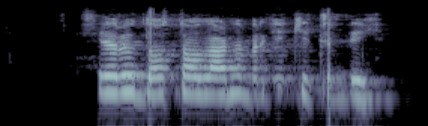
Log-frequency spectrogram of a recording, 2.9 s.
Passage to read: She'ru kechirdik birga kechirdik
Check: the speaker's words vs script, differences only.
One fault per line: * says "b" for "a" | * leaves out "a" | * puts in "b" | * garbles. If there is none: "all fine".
* says "dostonlarni" for "kechirdik"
